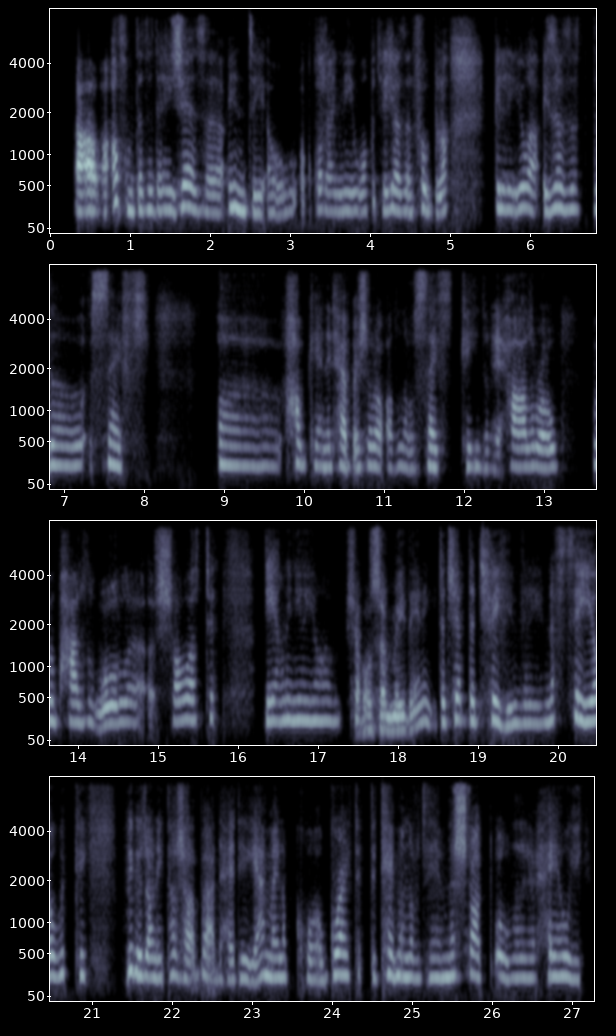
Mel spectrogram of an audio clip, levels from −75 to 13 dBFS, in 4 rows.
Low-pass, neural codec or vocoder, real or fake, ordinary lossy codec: 7.2 kHz; codec, 16 kHz in and 24 kHz out, 0.4 kbps, LongCat-Audio-Codec, fine tuned four codebook decoder; fake; AAC, 32 kbps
